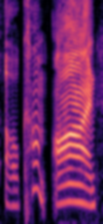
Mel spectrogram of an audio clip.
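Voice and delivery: slow, drawn-out teasing oh come on; mock-knowing friend ribbing her. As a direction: tease her like you know better. Teasing her about a crush.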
